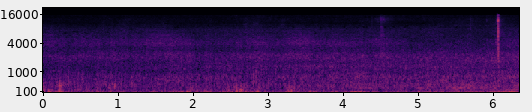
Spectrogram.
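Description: Steady background road traffic noise from a main road, with some wind on the microphone.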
